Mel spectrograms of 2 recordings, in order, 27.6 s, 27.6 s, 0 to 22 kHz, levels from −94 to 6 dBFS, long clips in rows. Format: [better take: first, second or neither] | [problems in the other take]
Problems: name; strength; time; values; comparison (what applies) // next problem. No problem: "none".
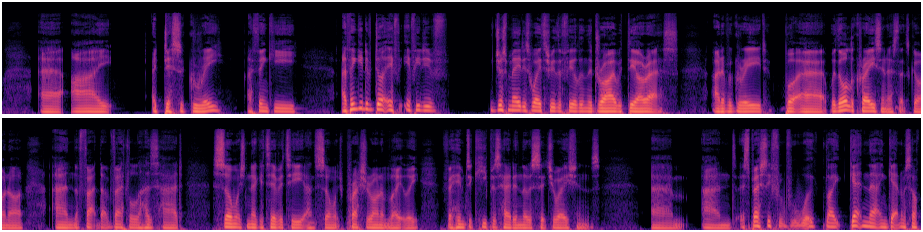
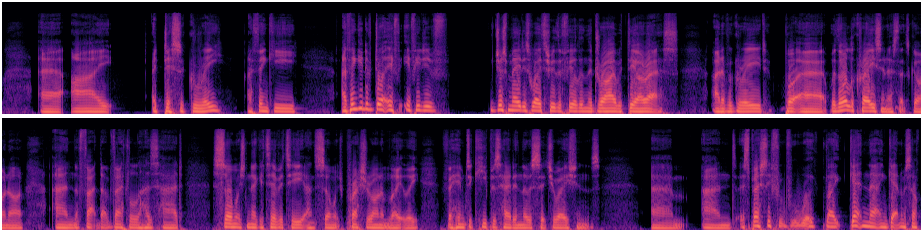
first | distortion; slight; 10 dB below the speech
